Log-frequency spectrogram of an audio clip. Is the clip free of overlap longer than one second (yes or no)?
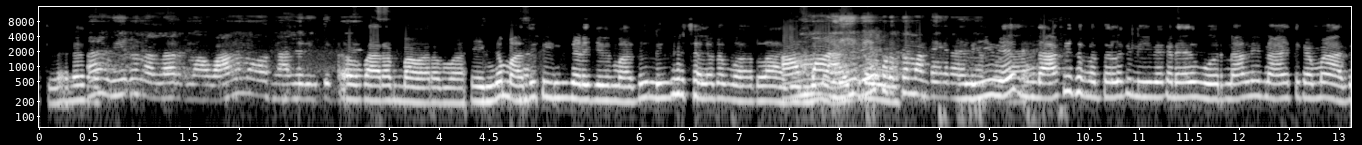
no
